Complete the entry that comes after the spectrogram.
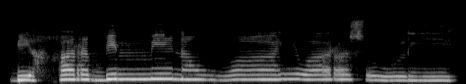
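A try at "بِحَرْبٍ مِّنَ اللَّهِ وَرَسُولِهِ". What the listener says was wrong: Lamnya nggak panjang. Wal rasulih di sini kasrah tidak ada ya-nya ya. Minallahi wal rasulih. Waro, huruf ro-nya jangan jadi ra ya. Wal rasulih.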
